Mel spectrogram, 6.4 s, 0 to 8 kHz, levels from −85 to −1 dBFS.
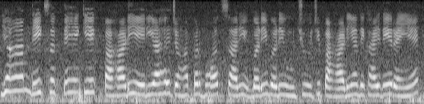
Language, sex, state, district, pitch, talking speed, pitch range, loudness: Hindi, female, Uttar Pradesh, Deoria, 275 Hz, 195 wpm, 260-295 Hz, -13 LUFS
